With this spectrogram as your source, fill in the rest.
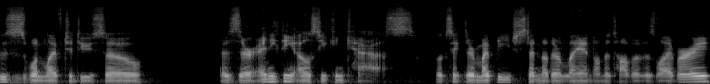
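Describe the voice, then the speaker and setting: Fairly quick delivery from a man with a very deep, low voice and ordinary pitch variation. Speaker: card game commentator. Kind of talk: live commentary. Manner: stutter.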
